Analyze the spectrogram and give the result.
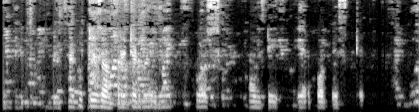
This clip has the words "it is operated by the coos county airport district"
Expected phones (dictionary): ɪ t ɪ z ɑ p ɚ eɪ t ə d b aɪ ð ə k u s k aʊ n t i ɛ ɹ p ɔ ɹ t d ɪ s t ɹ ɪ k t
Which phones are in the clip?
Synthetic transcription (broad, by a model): ɪ t ɪ z ɑ p ɚ eɪ t ə d b aɪ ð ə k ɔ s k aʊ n t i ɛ ɹ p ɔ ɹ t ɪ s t ɪ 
